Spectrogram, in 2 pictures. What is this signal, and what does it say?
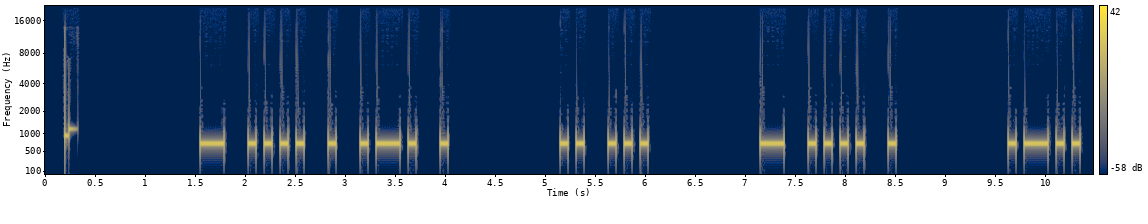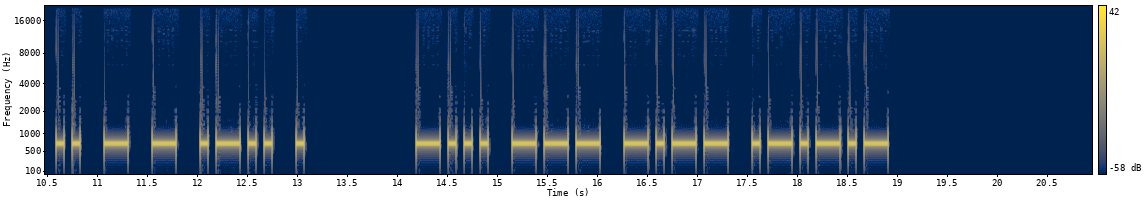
Morse code, heard as a keyed tone, about 15 wpm, 700 Hz. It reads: THERE IS THE LITTLE BOY.
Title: 2x Word-Spacing - Sentences from Top 200 Words - 15wpm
